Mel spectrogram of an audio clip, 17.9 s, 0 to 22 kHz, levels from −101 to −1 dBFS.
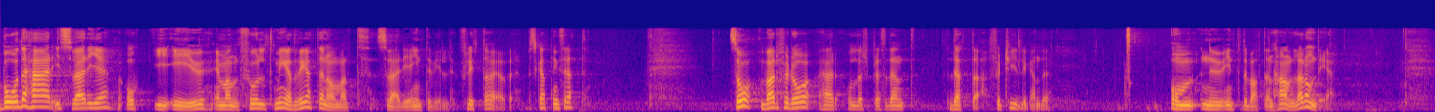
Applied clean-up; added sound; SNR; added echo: none; none; none; none.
